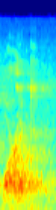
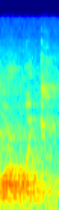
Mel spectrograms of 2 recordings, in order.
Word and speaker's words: Warwick: Mark Mich economic press always said West wari uh he did not say Warwick that is an older pronunciation but I think that's dying out now well let me let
